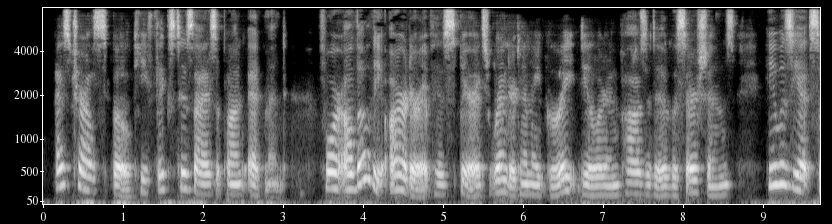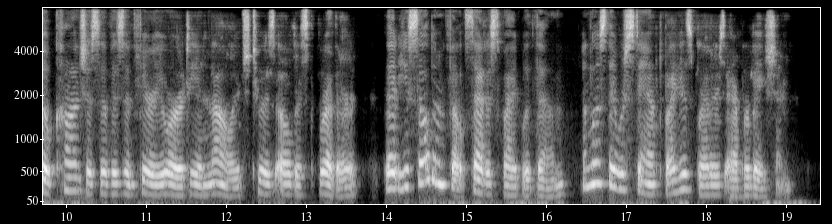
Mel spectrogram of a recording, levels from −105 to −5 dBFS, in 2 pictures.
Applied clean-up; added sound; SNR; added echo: neural mask model Resemble Enhance denoiser.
